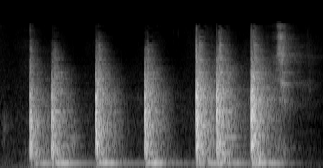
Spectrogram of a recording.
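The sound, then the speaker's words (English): A crisp series of about eight knocks on a wooden door, tapped in the playful shave-and-a-haircut rhythm with uneven spacing between hits and no voices. “Stop trying to do shaving a haircut”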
